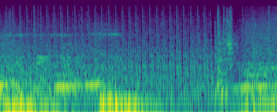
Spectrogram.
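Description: Rapid automatic enemy gunfire in the first-person shooter Wolfenstein: The New Order, a dense continuous rattle of shots layered over game music and ambience, loud and steady throughout.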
